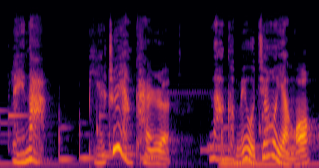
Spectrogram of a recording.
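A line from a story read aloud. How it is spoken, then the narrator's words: Whispered in ear. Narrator (Chinese): 妈妈小声在我耳边说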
